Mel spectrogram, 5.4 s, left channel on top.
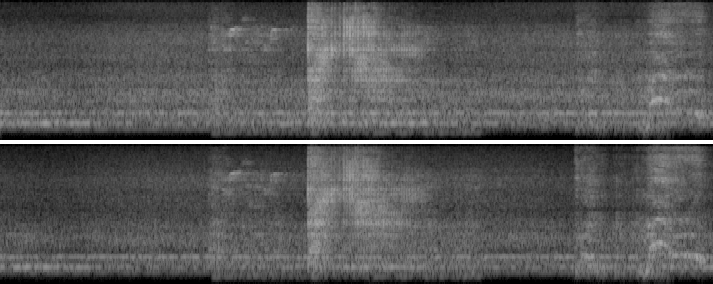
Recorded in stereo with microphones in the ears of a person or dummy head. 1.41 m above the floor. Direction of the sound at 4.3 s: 85° right.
